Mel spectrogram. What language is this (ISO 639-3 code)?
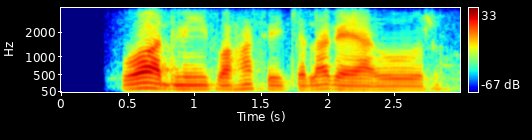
hin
